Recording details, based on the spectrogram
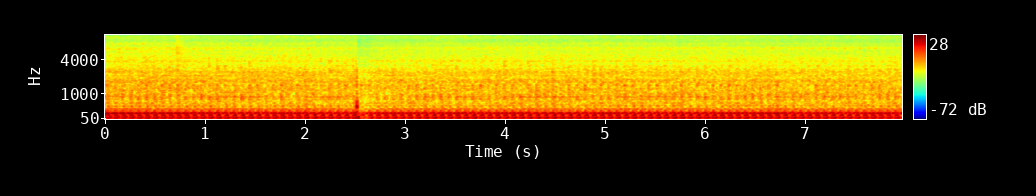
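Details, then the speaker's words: Vintage British motorcycle with twin carburettors, poor idle: twin chugs at a low idle about three pulses a second, slightly uneven and hunting; clogged pilot jets starving the idle circuit. "We cleaned the pilot jets. They're back in, and we're going to do a start. And it wouldn't idle before very well, so we're going to fire it up now and see what it does."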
